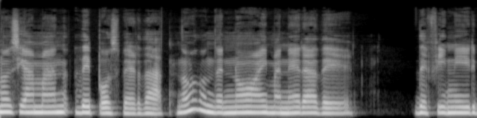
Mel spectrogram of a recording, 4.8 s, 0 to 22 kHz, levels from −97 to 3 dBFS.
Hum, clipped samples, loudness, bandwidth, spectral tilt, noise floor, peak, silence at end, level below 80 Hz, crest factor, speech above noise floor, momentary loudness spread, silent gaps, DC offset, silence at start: none; under 0.1%; -18 LUFS; 13.5 kHz; -6.5 dB/octave; -67 dBFS; -4 dBFS; 0 s; -74 dBFS; 14 dB; 49 dB; 7 LU; none; under 0.1%; 0 s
